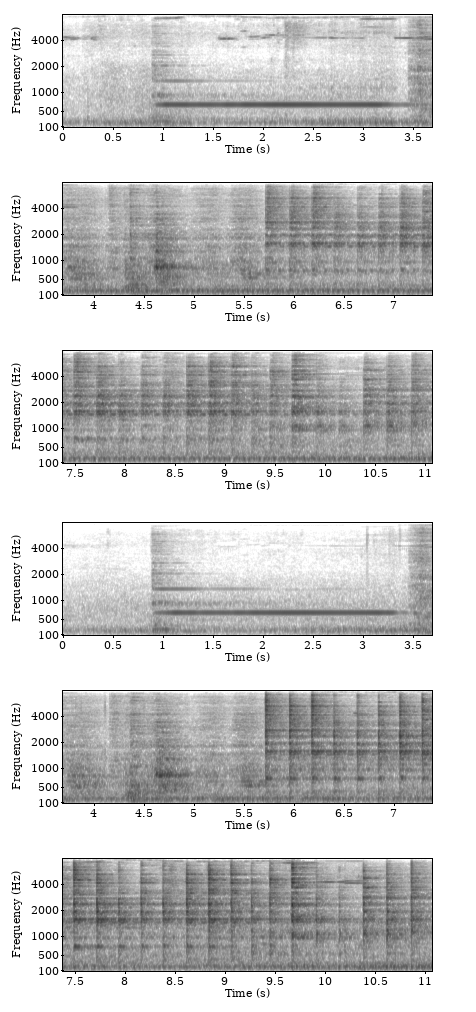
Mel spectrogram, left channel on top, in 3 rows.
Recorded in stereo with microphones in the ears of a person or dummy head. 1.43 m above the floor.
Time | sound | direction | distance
0.9 | a guitar | 15° right (ahead or behind) | 2.5 m
3.5 | sawing | 70° left (ahead or behind) | 3 m
5.7 | ticking | 60° right (ahead or behind) | 1.0 m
